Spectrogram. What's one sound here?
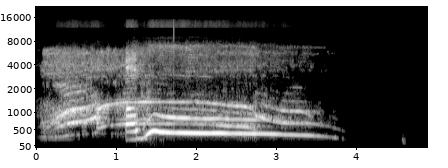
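A wolf howls long and loud.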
